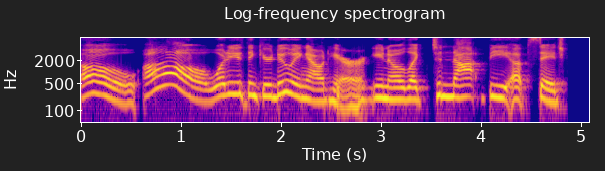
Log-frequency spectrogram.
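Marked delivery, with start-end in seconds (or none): 0.0-2.9 put-on, mildly snide, a little snotty chef voice. Describing how chefs treated the beverage team back then, mock-snarky chef. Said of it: "the chef being like a little bit snarky".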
